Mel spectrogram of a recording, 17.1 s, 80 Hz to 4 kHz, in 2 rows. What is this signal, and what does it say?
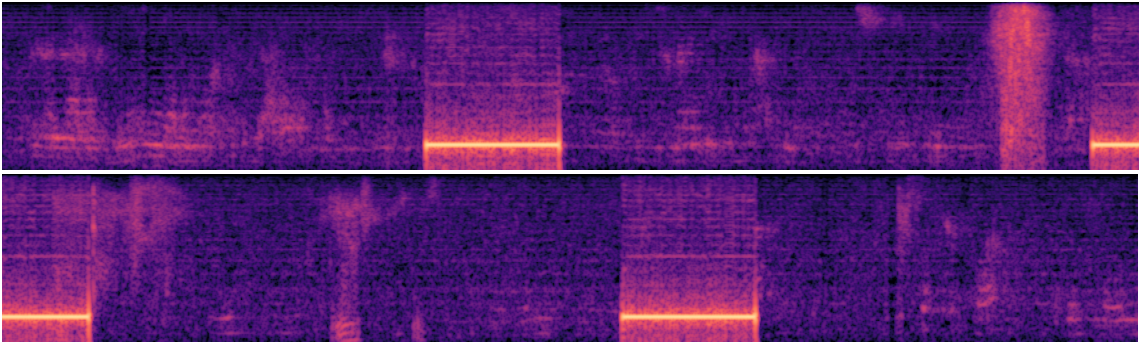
Ringback tone (Europe, 425 Hz), with speech.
